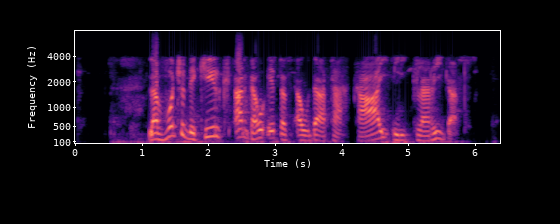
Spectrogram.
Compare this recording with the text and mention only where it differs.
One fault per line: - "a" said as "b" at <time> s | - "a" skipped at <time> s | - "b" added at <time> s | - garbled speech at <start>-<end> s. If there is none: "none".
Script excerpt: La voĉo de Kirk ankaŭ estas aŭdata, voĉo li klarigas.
- "voĉo" said as "kaj" at 4.3 s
